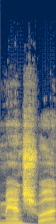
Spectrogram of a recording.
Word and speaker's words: Mantua: as it turns out, they were founded in Mantua, New Jersey, and took the name of their town as the company name, so that is the correct pronunciation.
